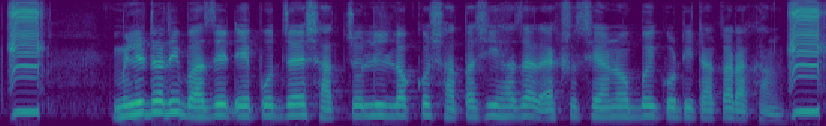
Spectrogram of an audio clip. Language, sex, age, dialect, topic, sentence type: Bengali, male, 25-30, Rajbangshi, banking, statement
